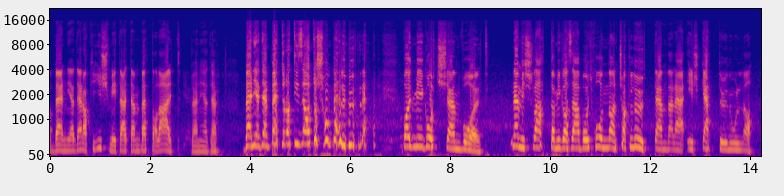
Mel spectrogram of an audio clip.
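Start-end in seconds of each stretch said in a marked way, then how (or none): 3.8-14.1 excited Hungarian sports commentary. Real, not acted. Second goal commentary.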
